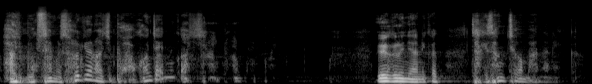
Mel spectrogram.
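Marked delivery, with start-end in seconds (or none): 0.0-1.9 fast complaining whisper; quick whispered mock grumble; grumbling whisper. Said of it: "어떤 사람은".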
